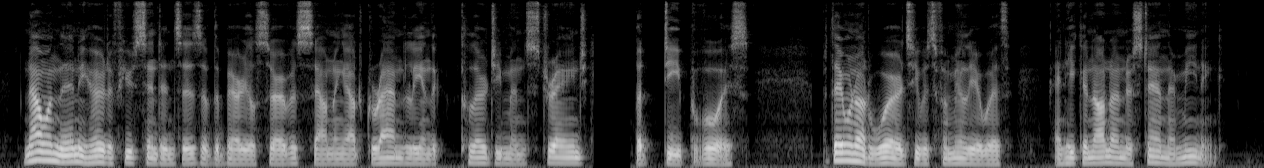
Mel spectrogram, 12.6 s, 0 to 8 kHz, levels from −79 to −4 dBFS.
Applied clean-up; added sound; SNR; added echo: none; none; none; none.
